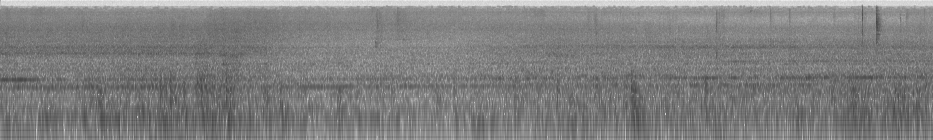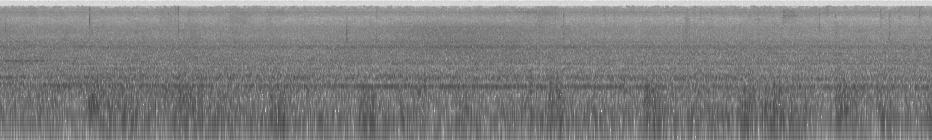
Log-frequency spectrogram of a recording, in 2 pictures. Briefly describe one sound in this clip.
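A train rumbles and rattles steadily along its track, heard from inside.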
